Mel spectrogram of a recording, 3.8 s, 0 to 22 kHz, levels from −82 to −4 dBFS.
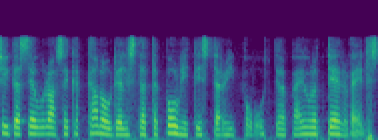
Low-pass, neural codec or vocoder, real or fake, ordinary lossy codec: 7.2 kHz; codec, 16 kHz in and 24 kHz out, 0.6 kbps, FocalCodec, streaming, 4096 codes; fake; none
